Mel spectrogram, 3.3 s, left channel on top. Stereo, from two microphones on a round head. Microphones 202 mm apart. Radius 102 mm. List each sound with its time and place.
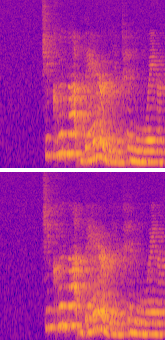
0.8 s a woman speaking: 75° left (ahead or behind), 5.5 m; by 3.2 s 80° left, 4.5 m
